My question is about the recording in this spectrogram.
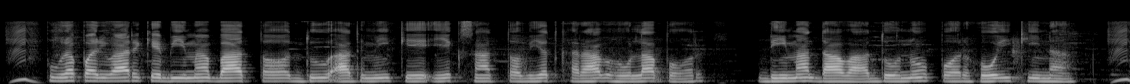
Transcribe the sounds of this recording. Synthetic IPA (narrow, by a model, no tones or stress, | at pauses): puːɾapəɾɪwaːɾkebiːmabaːd̪t̪ɔd̪uaːd̪mikeeːksãːt̪ʰt̪ːəbijət̪kʰəɾaːbɦoːlapəɾ | biːmad̪aːʋad̪oːnõpəɾɦoːikinaː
